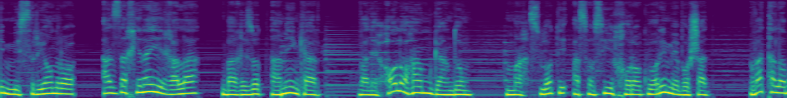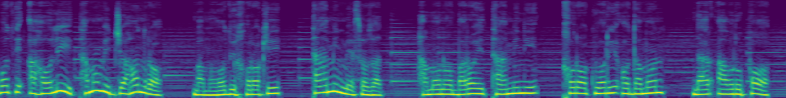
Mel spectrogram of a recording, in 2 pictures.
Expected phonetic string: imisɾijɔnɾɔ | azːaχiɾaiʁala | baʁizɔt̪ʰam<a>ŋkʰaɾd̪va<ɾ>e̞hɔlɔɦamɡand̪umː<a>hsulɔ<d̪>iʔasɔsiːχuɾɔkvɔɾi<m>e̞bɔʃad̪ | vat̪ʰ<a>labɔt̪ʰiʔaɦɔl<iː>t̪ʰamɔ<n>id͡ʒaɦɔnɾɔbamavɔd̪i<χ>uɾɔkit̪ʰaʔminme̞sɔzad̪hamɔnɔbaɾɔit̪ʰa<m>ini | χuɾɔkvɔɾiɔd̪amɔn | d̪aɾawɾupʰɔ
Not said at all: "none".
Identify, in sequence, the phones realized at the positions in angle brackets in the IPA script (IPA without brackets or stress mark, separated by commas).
i, l, a, t̪, m, a, iː, m, χ, m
